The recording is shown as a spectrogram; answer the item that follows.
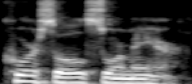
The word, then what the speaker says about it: Courseulles-sur-Mer: A German Hauptmann of the 716th Static Infantry Division stands in a concrete observation post above Courseulles-sur-Mer, pronounced Courseulles-sur-Mer.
